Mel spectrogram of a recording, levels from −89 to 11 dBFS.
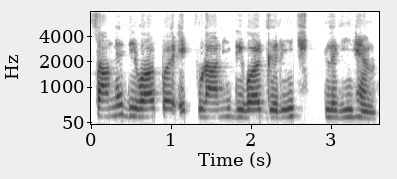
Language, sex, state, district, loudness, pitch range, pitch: Hindi, female, Arunachal Pradesh, Lower Dibang Valley, -18 LUFS, 195-215 Hz, 205 Hz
